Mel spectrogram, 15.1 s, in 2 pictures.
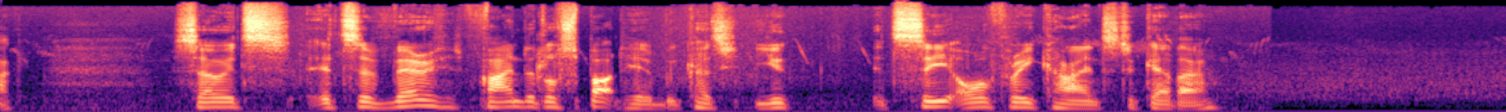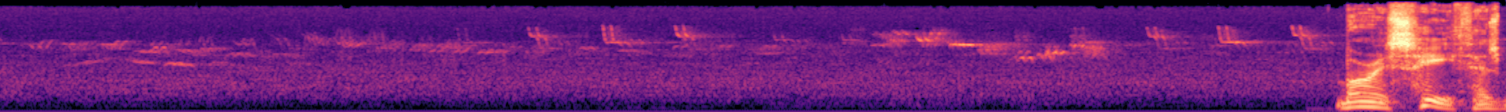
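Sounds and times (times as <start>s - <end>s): soft steady hiss: 0.0s - 15.0s
bird singing chirps and trills: 0.9s - 15.0s.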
